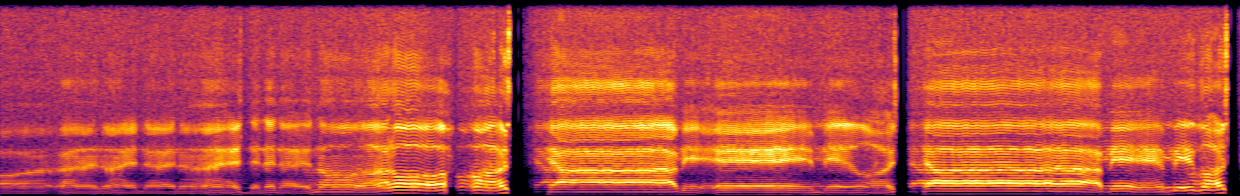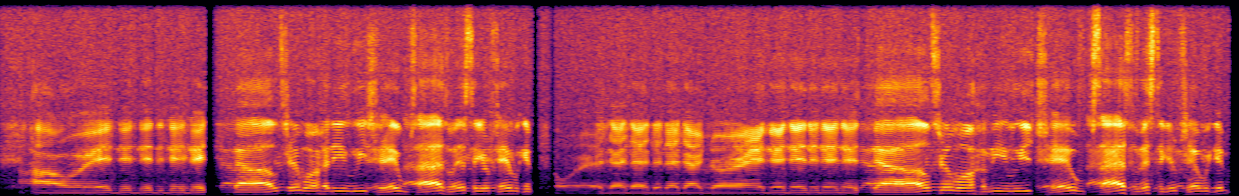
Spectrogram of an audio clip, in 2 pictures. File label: bleh echo backwards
